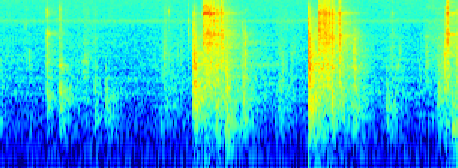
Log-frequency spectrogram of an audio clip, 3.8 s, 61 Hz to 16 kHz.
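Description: A 1/2-inch ratchet working a front shock bolt on a 2010 Mazda3, with light clicks followed by two loud bursts of rapid pawl ratcheting up close, separated by brief pauses.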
